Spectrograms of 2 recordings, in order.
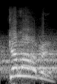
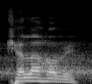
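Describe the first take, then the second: First: The phrase is said quickly and rapidly. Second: The phrase is said slowly and drawn out. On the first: "এরকম করে দ্রুত বলতো" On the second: "এটা আর এটা একটু আস্তে বলছে"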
